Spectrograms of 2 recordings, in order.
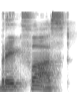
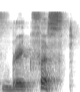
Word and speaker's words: breakfast: breakfast am I right remember it is not breakfast it's breakfast breakfast breakfast if you adjust this pronunciation the listening will be sweet and people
